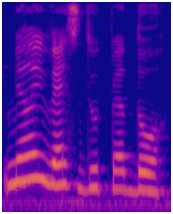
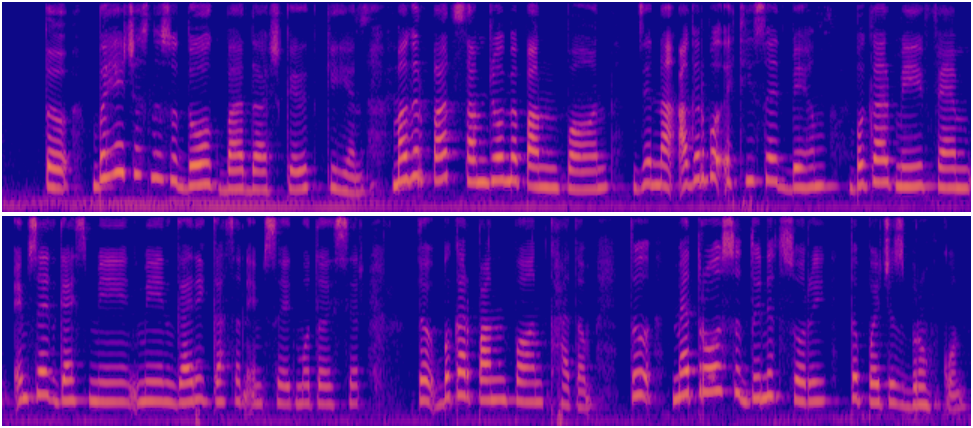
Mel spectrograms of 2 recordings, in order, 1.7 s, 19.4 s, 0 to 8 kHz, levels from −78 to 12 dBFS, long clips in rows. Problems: none marked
